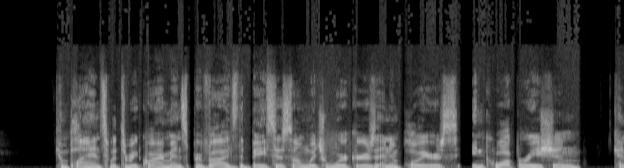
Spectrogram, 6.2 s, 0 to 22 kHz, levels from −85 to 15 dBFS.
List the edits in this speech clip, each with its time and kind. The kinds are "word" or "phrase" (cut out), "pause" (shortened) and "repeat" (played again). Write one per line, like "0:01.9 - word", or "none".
none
